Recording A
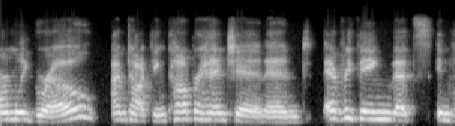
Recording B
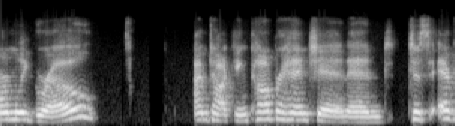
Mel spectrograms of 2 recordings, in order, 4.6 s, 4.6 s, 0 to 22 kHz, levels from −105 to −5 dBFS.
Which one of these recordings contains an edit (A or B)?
A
